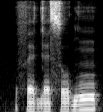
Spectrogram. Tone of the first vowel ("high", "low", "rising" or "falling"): low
